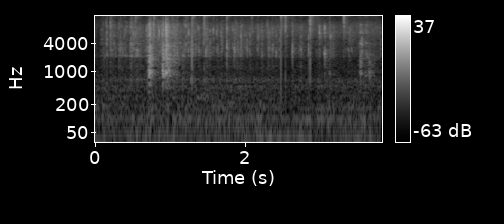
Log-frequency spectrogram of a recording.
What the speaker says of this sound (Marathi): हे तेल गरम झालं की यामध्ये जिरं मोहरी घालूया.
